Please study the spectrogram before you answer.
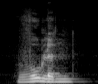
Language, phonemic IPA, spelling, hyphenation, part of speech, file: Dutch, /ˈʋu.lə(n)/, woelen, woe‧len, verb, Nl-woelen.ogg
- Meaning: 1. to churn, to turn over, to rout (e.g. of swine) 2. to toss and turn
